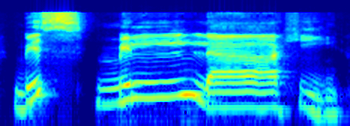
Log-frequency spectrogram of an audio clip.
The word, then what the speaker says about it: بسم اللہ: آواز ٹھہرے گی اور ہم اس کو پڑھیں گے بسم اللہ، بسم اللہ، یعنی تلفظ میں ظاہر ہو کہ آپ نے لام کو 2 دفعہ پڑھا ہے۔ اس کے بعد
